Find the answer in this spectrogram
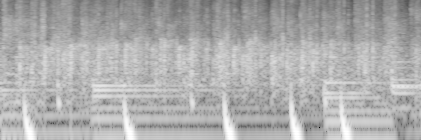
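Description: A small group of people applauding over background music with a steady, slow beat; the clapping starts at once and eases off near the end.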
